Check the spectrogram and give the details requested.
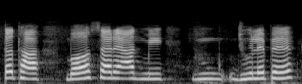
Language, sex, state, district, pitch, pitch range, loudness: Hindi, female, Jharkhand, Garhwa, 265 Hz, 255-285 Hz, -14 LUFS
